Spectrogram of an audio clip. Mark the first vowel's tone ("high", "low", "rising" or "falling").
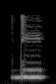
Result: high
